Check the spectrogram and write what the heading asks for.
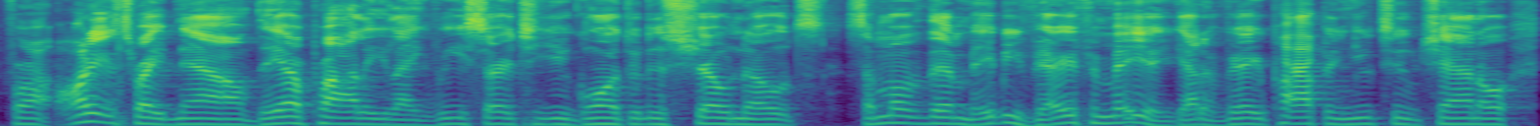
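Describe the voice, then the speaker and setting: A man's voice: mid-range voice, a little fast, few pauses. A man hosting a podcast, talking in a casual, hyped-up, encouraging way. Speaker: podcast host. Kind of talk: podcast interview.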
